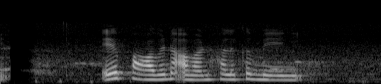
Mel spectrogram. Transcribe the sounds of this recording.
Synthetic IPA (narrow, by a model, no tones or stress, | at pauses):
ejəpaːʋenə̰ʔa̰ʋanhaləkəmeːni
